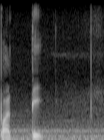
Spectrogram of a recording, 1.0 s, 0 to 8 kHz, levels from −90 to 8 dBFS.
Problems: none marked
